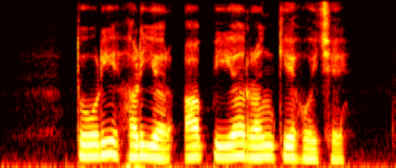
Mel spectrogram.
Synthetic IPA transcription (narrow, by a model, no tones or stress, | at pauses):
t̪oːɽihəɽijəɾapijəɾːə̃ŋɡkeɦoːjt͡ʃʰe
